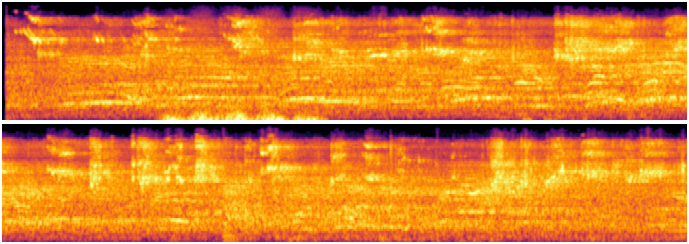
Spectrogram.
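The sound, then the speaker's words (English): Sneakers squeak against a basketball court during a televised game, picked up by courtside broadcast microphones, in a dense, continuous flurry of sharp, high-pitched chirps, with a single low thump of a bouncing ball early on and a murmur of activity underneath. “Squeaky fucking courts.”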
